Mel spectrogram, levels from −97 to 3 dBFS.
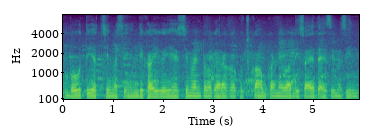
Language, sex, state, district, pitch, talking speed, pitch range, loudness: Hindi, female, Haryana, Charkhi Dadri, 100 Hz, 180 wpm, 95-100 Hz, -20 LUFS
